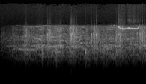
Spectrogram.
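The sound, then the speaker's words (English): A crowd cheers and shouts as exiled Palestinians cross the Allenby Bridge from Jordan into the West Bank, a loud, continuous roar of many voices that builds at the start and stays strong throughout. “Thousands of Palestinians waited all day in the hot sun for their friends and relatives to cross the Allenby Bridge from Jordan into the West Bank. When they finally arrived, the crowd went wild.”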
